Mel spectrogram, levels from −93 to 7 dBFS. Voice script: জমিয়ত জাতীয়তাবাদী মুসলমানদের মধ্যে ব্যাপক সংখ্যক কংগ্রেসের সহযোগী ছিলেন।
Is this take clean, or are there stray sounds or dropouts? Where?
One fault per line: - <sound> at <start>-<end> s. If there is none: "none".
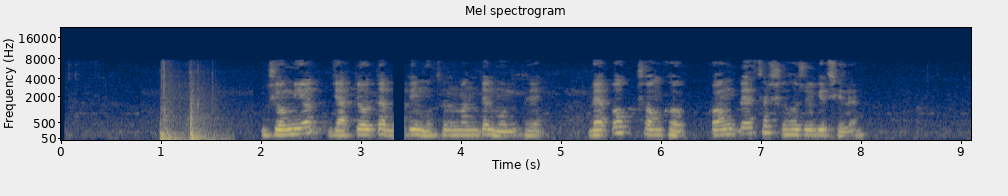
- squeak at 1.0-1.8 s
- dropout at 3.3-3.4 s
